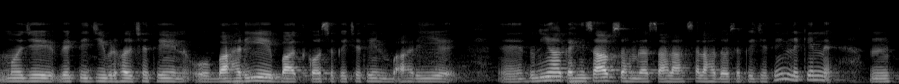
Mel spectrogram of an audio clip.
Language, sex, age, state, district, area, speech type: Maithili, male, 30-45, Bihar, Darbhanga, rural, spontaneous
